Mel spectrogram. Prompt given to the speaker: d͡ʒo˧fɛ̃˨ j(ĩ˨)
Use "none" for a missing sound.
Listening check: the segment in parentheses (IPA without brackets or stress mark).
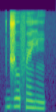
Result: ĩ˨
